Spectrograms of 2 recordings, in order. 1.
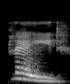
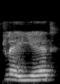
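El final es una D simple después de la vocal. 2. El final no es una D simple después de la vocal. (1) "Pronuncia usted la I y después la D" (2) "No es played"

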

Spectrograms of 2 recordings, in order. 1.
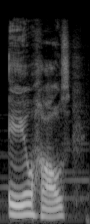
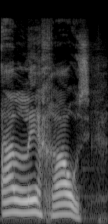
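Ale é falado com sons ingleses, como 'ail'. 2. Ale é lido com os sons da escrita portuguesa. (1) "que em inglês se chama Ale House" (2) "O que na pronúncia está errado"

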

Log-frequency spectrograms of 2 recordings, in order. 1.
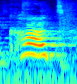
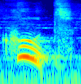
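Произносится с американским гласным 'uh'. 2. Произносится с региональным британским гласным. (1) "на американском английском оно произносится как cut, там а звук" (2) "в Британии в некоторых районах, так сказать, говорят"

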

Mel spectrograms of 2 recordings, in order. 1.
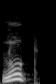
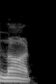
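স্বরধ্বনিটি একটি গোলাকার 'oo' ধ্বনি। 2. স্বরধ্বনিটি একটি খোলা 'uh' ধ্বনি। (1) "না" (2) "এর উচ্চারণ হবে নাট"

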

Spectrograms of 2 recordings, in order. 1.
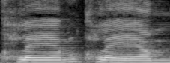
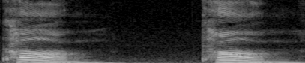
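คำนี้ออกเสียง L 2. คำนี้ไม่ออกเสียง L (1) "หลายคนจะออกแคลมอย่างเงี้ยไม่ใช่" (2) "ไม่มีตัว L ไม่มีลอลิง"

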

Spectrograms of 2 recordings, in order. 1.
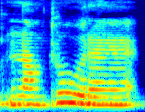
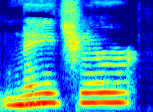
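La parola si pronuncia all'italiana. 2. La parola si pronuncia all'inglese. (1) "Non ci siamo" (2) "La pronuncia corretta è"

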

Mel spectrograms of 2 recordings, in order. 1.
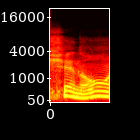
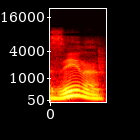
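O nome é lido com sons em estilo português. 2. O nome é dito com sons em estilo inglês. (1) "Falei Xenon ainda outra vez aí, mas é Zinan" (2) "realmente é Zinan"

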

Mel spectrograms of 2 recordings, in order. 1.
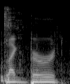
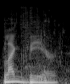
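La deuxième syllabe se prononce comme 'bird'. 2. La deuxième syllabe se prononce comme 'beard'. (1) "C'est vrai que je dis Blackbird" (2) "C'est vrai que c'est Blackbeard"

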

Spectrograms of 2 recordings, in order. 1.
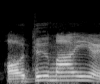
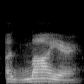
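첫 음절은 충분하고 또렷하게 발음돼요. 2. 첫 음절은 약해요. mire만 두드러져 들려요. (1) "admire 이렇게 하지 마시고요" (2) "얼핏 듣기에는 mire밖에 안 들려요"

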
